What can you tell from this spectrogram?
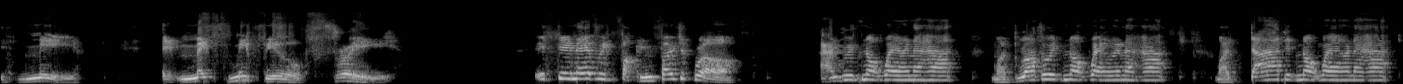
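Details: Deaf speech from a Deaf adult male actor performing a script about a deaf man who speaks.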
